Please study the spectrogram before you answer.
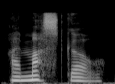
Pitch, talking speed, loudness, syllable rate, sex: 175 Hz, 155 wpm, -20 LUFS, 3.4 syllables/s, female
